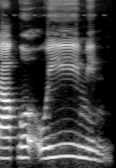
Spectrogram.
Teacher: lagi pada lafaz takwiminin nah takqwimin ini ada huruf qof sukun ketika ada qof sukun maka cara membacanya harus dipantulkan karena itu merupakan bacaan Qalqalah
